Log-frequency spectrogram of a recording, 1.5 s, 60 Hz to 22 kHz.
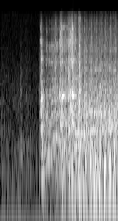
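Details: Yard Machines MTD lawn tractor, 20hp Briggs single-cylinder OHV, restart test after rewired magneto bypass for no-spark no-start; after a brief quiet spell it catches at once and settles into a steady, even run: normal engine start.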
